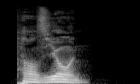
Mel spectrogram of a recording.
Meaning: 1. boarding house, pension 2. retirement benefit, old age pension 3. retirement
- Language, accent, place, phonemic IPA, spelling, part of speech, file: German, Germany, Berlin, /pɛnˈzi̯oːn/, Pension, noun, De-Pension.ogg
